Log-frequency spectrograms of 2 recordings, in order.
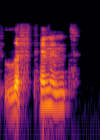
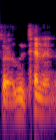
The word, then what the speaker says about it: lieutenant: Give the lieutenant my regards." I always like the fact that Brits mispronounce lieutenant and call it lieutenant, which Yeah, I don't know why we say that.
